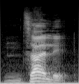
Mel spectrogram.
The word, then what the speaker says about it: Zaïre: Donc, ceci dit, maintenant que vous savez que Zaïre signifie fleuve ou rivière et que on le prononce Nzale également à l'origine, on peut aller voir ce mot dans le dictionnaire.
